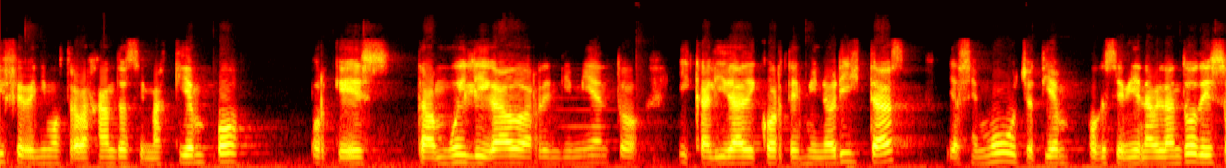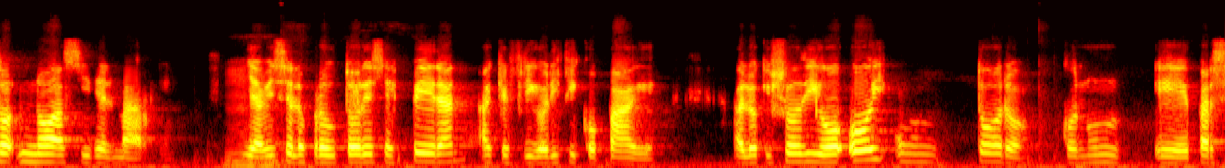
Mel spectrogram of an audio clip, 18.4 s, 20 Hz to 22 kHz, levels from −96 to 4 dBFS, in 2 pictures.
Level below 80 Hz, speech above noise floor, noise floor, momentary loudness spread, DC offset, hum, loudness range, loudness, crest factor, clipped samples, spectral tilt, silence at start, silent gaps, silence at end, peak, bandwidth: -54 dBFS; 35 dB; -53 dBFS; 15 LU; under 0.1%; none; 2 LU; -17 LUFS; 18 dB; under 0.1%; -2 dB/octave; 0 s; none; 0 s; 0 dBFS; 8.6 kHz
